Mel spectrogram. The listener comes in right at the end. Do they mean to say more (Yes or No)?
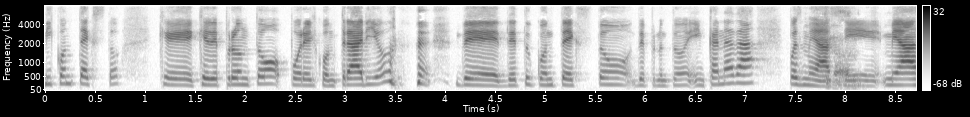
No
